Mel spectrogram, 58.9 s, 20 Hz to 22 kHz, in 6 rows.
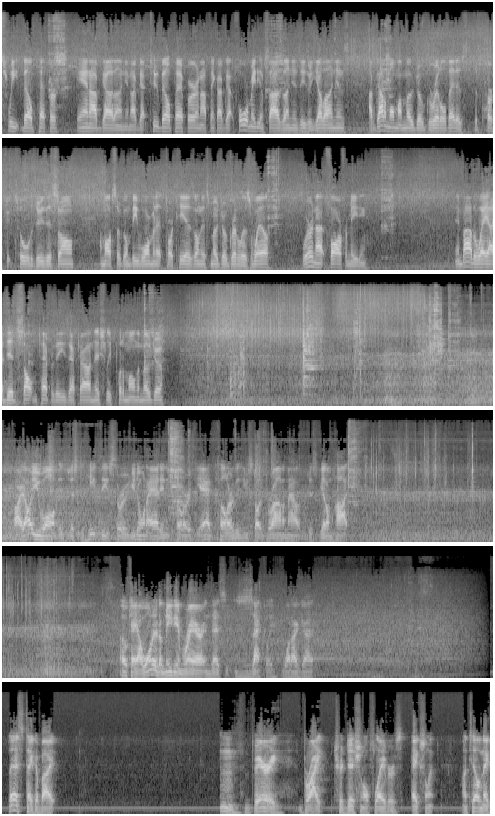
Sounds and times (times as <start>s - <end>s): Speech: 0.0s - 15.2s, 15.8s - 17.2s, 18.9s - 22.9s, 29.7s - 36.4s, 41.6s - 45.6s, 49.2s - 50.2s, 53.4s - 58.8s
Outside, urban or manmade: 0.0s - 49.2s.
